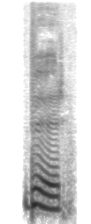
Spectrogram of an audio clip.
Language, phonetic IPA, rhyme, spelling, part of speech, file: Hungarian, [ˈbøːr], -øːr, bőr, noun, Hu-bőr.ogg
- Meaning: 1. skin (outer protective layer of the body of any animal, including of a human) 2. leather (tough material produced from the skin of animals) 3. cutaneous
